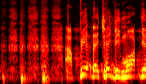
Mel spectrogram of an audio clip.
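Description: A man laughing breathily into a handheld microphone in short puffs of breath, before his speech picks up again about a second in.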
